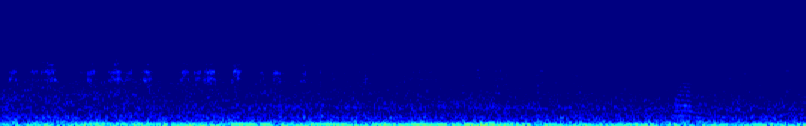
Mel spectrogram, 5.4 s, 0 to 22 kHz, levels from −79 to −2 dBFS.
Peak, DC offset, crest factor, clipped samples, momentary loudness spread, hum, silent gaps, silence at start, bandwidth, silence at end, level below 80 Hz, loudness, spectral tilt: -36 dBFS; under 0.1%; 12 dB; under 0.1%; 6 LU; none; none; 0 s; 16 kHz; 0 s; -50 dBFS; -54 LUFS; -6.5 dB/octave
